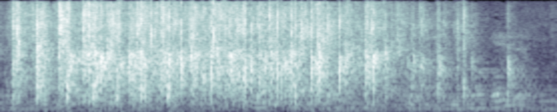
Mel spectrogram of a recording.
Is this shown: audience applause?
yes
